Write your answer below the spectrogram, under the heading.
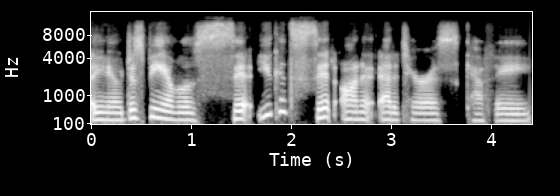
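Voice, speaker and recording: Using a normal speaking voice, a woman with a Canadian accent speaks at a medium pitch and a fairly slow pace, with a dry, close sound and no echo. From Canada. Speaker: tour operator. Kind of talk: interview answer.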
